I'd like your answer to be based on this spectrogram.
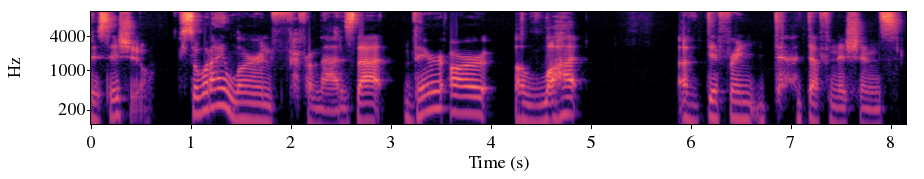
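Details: Adult speech-language pathologist who stutters himself and does not regard his stuttering as a disability; stuttering.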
